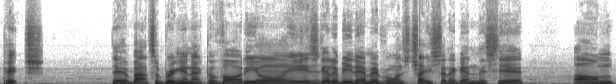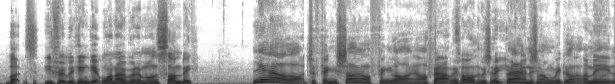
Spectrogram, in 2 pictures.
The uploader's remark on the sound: Special Live From Arsene Wenger Statue Unveiling!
